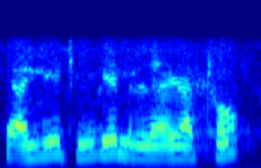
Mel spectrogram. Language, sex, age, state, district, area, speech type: Hindi, male, 18-30, Uttar Pradesh, Prayagraj, urban, conversation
